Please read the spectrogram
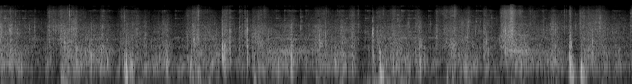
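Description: Footsteps crunching and shuffling through dry fallen leaves, in an irregular walking pace with a steady crackle between steps.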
